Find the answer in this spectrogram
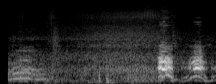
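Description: A Rottweiler gives two loud, deep barks in quick succession after a stretch of low murmuring.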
